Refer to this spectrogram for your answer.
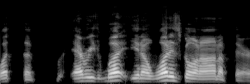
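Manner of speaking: fast, loud, angry yelling. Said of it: "is yelling at me".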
